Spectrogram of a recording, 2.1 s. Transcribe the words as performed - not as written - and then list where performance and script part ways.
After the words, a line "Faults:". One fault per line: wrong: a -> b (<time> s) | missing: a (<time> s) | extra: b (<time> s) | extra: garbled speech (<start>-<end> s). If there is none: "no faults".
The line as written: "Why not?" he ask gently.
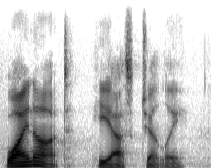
"Why not?" he asked gently.
Faults:
wrong: ask -> asked (1.1 s)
